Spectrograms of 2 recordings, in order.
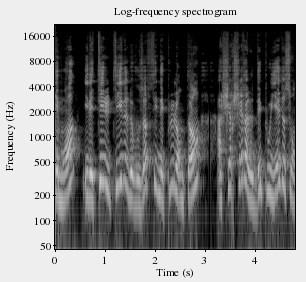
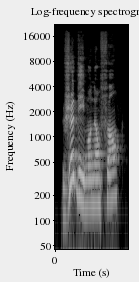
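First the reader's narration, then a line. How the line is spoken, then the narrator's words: Gentle reply. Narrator (French): répondit doucement Pardaillan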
